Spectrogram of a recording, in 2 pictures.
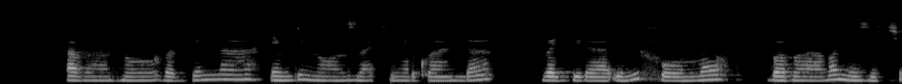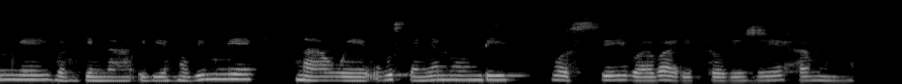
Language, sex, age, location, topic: Kinyarwanda, female, 18-24, Nyagatare, government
